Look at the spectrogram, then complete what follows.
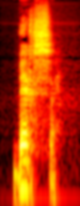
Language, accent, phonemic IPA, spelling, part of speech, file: French, Canada, /bɛʁs/, berce, noun / verb, LL-Q150 (fra)-berce.wav
- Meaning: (noun) hogweed, any plant of the genus Heracleum; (verb) inflection of bercer: 1. first/third-person singular present indicative/subjunctive 2. second-person singular imperative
